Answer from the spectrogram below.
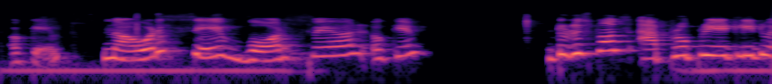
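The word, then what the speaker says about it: savoir-faire: Okay, so the pronunciation is like save warfare. Okay, so save warfare.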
